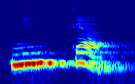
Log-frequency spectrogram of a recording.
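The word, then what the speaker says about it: kneecap: नी कैप। के इसमें silent हो जाएगा, लिखते हुए हम इसको लिखेंगे लेकिन पढ़ते हुए नहीं पढ़ेंगे।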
